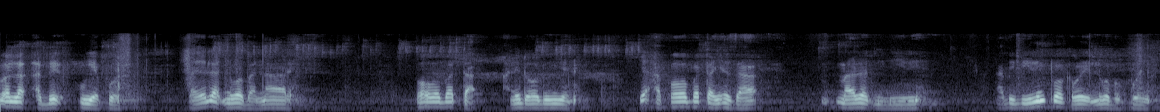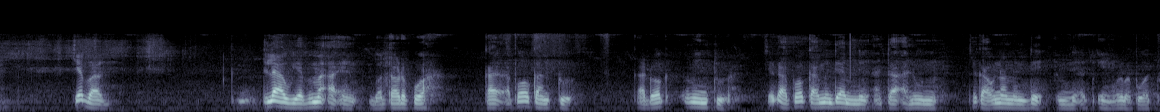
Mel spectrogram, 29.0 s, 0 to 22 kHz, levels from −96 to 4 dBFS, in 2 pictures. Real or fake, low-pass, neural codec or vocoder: real; 7.2 kHz; none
